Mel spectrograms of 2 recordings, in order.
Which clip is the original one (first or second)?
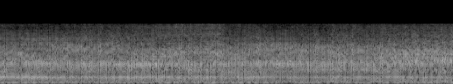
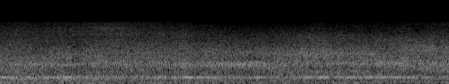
second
